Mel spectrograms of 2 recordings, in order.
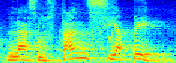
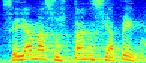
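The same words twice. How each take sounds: First: "La sustancia P" spoken very slowly and deliberately; drawn-out term. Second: Said in the usual way. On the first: Shown as a demonstration. Teacher spelling out the term slowly for students. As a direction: stretch "sustancia P" for the class to note.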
